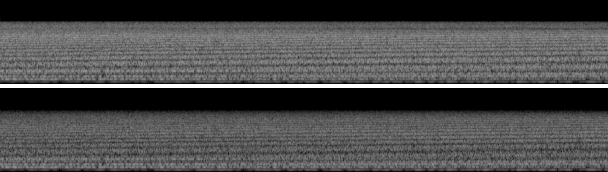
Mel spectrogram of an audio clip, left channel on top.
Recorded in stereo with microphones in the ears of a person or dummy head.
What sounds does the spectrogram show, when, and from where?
0.0 s a drone: 50° left (ahead or behind); by 6.1 s 45° left (ahead or behind)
